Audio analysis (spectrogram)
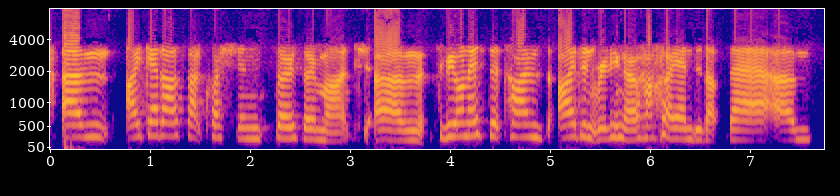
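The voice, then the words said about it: English accent. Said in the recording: “from London, England ... Your accent”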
